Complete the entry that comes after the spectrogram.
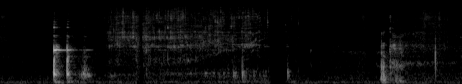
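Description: Liquid is poured into a glass container while a tincture is being made, a few short splashes and trickles with quiet gaps between them and soft clinks of glass.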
